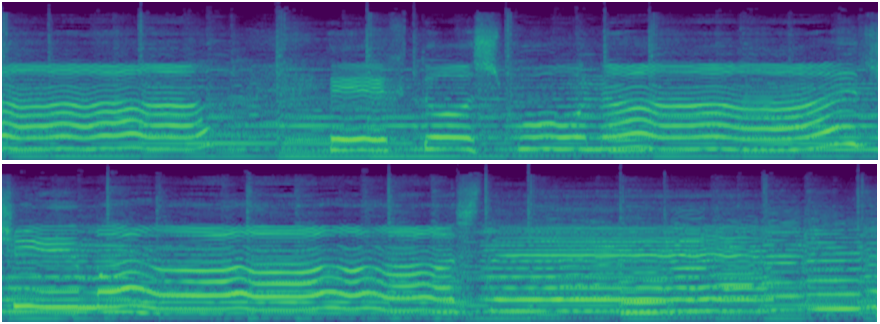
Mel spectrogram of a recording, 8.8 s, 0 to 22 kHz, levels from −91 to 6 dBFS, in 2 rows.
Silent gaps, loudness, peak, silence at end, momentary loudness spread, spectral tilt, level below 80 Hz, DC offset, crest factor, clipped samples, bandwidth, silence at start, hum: none; -20 LUFS; -6 dBFS; 0 s; 5 LU; -3.5 dB/octave; -70 dBFS; under 0.1%; 14 dB; under 0.1%; 17.5 kHz; 0 s; none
